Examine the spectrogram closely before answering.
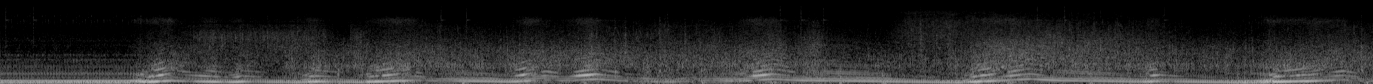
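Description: A sports car engine revs up and down repeatedly.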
